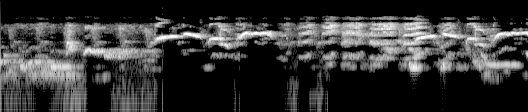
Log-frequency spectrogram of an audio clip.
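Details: Oriental magpie-robin from Kebumen, Central Java, Indonesia, singing a loud, varied song of clear whistled notes that rise and fall, mixed with buzzy and chattering phrases in a continuous stream.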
